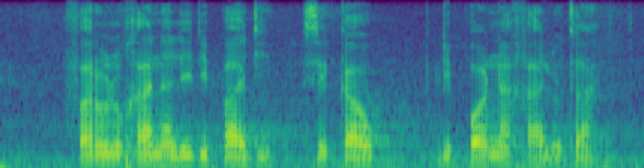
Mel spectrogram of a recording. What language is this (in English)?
Tswana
